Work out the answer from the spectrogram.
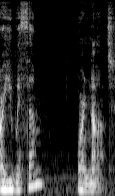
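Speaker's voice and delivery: low voice. Narrating a scene, the storyteller voices a man addressing the player: low voice. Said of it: "he says to you in a low voice".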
